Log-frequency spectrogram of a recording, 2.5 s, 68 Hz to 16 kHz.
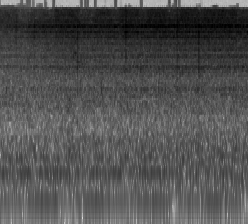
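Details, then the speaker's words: Wollensak Model 1288 stereo tube tape recorder after amplifier restoration, second channel volume turned up, no tape: steady soft hiss with a faint low hum from the speaker, showing the amplifier has power; working normally. "And we hear the hiss coming from that. So that's a sign that there is power in the amplifier."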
